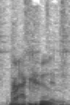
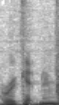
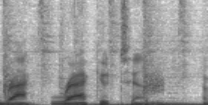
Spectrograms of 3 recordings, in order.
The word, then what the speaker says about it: Rakuten: Rakuten. – Rakuten? – Mm-hmm. – Is that how you pronounce it? – Yep. – Not Rakuten, Rakuten.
